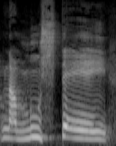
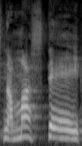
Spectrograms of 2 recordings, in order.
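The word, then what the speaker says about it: namaste (नमस्ते): People were coming on like, dude, it's not namuste, it's namaste.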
